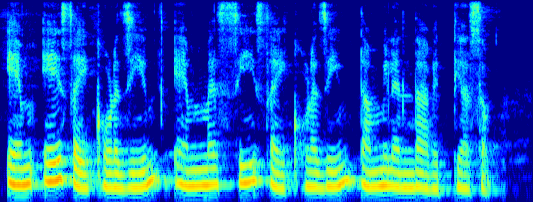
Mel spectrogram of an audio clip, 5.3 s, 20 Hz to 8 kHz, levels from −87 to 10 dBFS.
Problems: none marked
